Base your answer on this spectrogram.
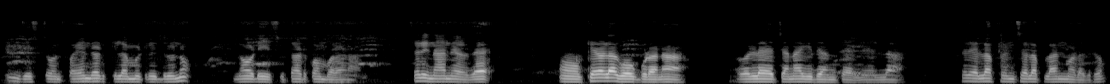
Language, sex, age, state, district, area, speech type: Kannada, male, 30-45, Karnataka, Bangalore Rural, rural, spontaneous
